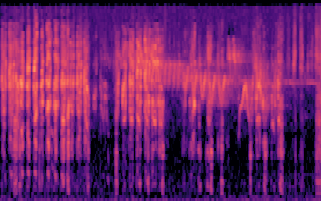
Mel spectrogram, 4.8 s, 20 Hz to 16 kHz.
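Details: Estonian black storks at the nest while changing over and feeding, 28 May 2019, 8:13; a run of hoarse choppy notes gives way to softer wheezing sounds, with a thin bird whistle in the background.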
